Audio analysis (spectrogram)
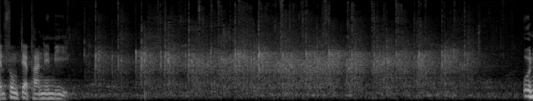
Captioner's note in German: Beifall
